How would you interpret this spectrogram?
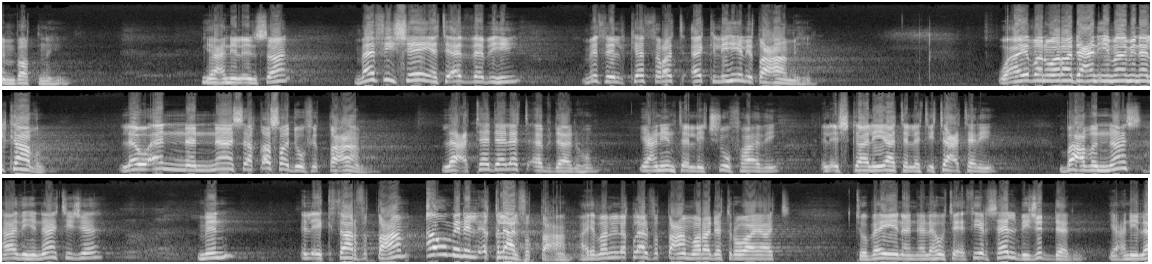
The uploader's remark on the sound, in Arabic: تسجيلات جامع الامام علي عليه السلام الأحساء المبرز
